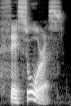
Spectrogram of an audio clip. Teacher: The second syllable is stressed and it has an or vowel, thesaurus.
